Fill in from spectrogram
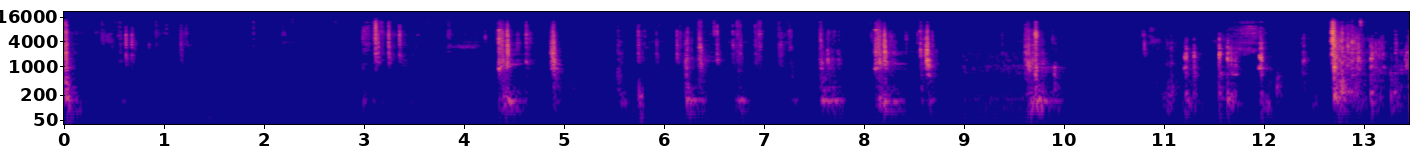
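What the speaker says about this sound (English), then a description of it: "There's some plastic fasteners holding right here, here, and here. There's 4 of them. Get a little pry bar underneath there." A small pry bar pops plastic fasteners loose from the engine shroud of a Ram 6.7L Cummins, giving a scattered series of sharp clicks, snaps and scraping knocks at close range with short pauses between them.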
